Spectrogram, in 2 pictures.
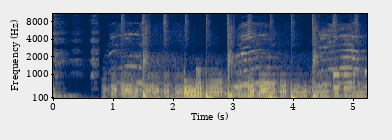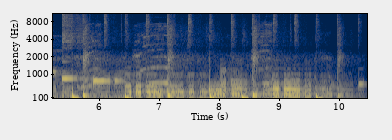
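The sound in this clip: A pet cat meows many times in succession, the cries bending up and down in pitch over tonal music in a recorded album track.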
